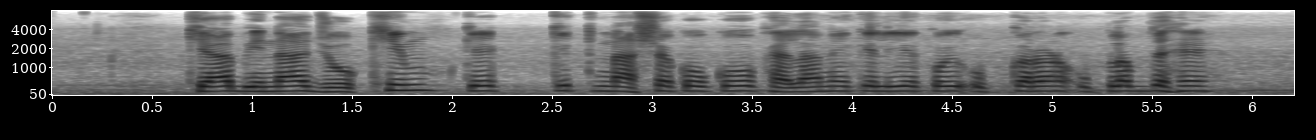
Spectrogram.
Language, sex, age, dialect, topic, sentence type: Hindi, male, 41-45, Marwari Dhudhari, agriculture, question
